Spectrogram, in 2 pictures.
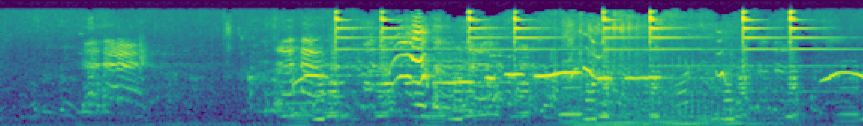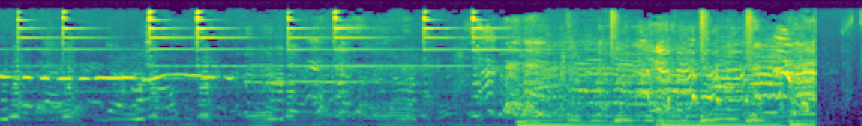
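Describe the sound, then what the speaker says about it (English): Children playing outdoors and ringing bicycle bells open a recording of a Swedish song. The children's voices and repeated bright bell rings layer over the music, with a heavier low instrumental swell near the end. "You got the little kids playing, you got the outdoor noises, some bells from the bicycle."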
